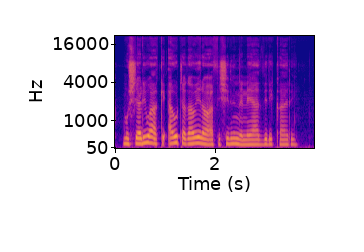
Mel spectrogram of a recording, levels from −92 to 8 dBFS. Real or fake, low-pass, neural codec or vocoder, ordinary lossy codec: fake; none; vocoder, 44.1 kHz, 128 mel bands, Pupu-Vocoder; none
